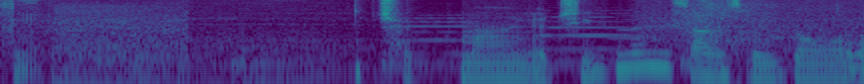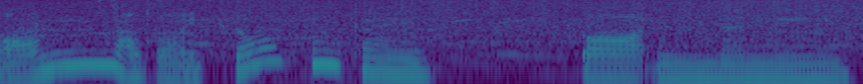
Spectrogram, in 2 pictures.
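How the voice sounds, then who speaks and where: Woman streamer with a mellow, lowish voice. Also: sing-song, creaky. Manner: chatty, halting, muttering asides to self. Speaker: streamer, host of a live game stream. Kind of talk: casual live game-stream commentary, reading dialogue aloud. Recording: music behind the voice. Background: background music.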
